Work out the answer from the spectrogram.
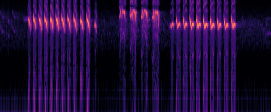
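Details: European greenfinch sings three linked trills: a rapid even run, a short group of higher, spaced notes, and a final bright trill slightly lower in pitch.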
